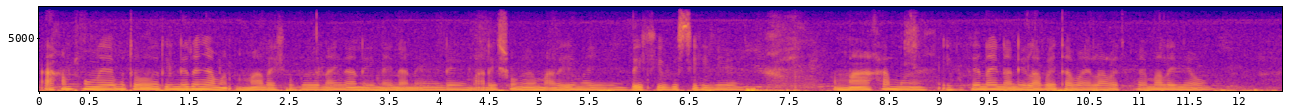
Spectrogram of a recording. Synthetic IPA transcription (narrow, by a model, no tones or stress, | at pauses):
a̰kʰamsɔŋnɯbɯtʰɔɾinɯɾɯŋamɯnmaɾajkʰɯbɯnajnanɯna̰jna̰nɯ̰dema̰ɾisɔŋɯma̰ɾimajlejkʰɯbɯsikize | makʰamɯḭbɯkʰɯnajnanilabajtʰabajlabajtʰabajmalanaw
